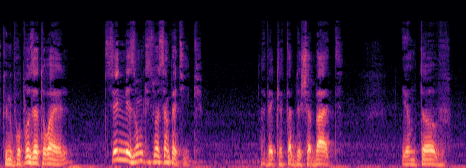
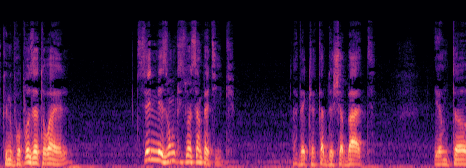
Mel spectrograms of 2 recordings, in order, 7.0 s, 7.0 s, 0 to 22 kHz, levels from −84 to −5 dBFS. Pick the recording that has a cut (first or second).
first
